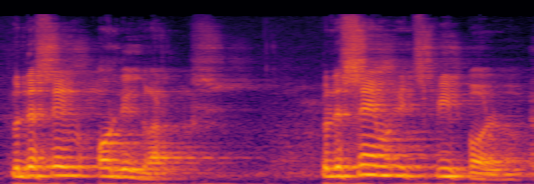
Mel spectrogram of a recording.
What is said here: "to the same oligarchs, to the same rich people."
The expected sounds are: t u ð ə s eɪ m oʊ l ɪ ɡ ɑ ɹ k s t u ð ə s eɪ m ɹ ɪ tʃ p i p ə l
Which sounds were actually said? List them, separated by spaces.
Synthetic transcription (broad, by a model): t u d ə s eɪ m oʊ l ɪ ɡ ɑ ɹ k s t u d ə s eɪ m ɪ s p i p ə l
